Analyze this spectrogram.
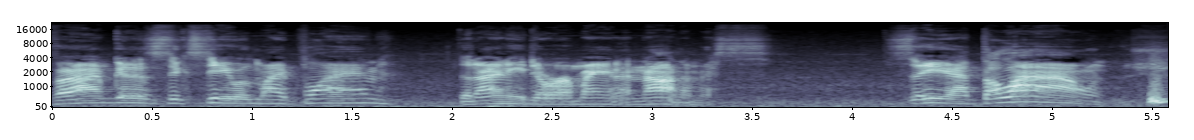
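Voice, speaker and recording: Over clear background noise, a man uses a put-on character voice pitched high for a man, moving at a moderate pace. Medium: machinima. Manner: smug, commanding.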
